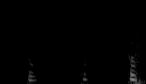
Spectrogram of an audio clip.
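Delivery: stuttering, tripping over words. Addressing someone who said they were non-binary: stuttering. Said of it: "I'm gonna stutter".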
